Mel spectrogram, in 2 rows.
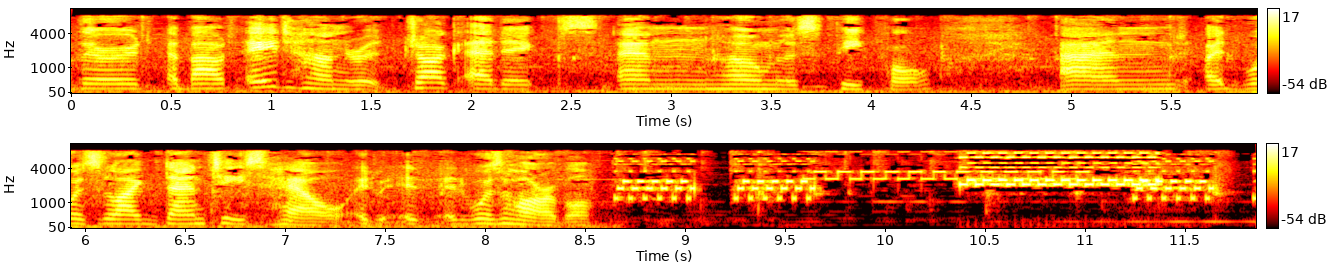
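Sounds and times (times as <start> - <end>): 
speech: 0.0 - 8.7
mobile phone ringtone: 8.6 - 11.8.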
